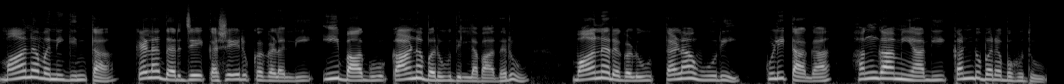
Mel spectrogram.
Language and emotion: Kannada, neutral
